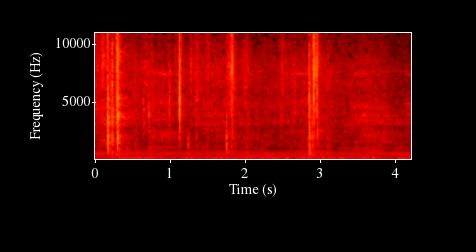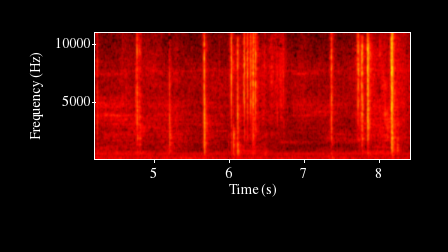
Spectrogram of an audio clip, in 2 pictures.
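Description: Light, irregular metal clicks from a torque wrench and socket on the throttle body's mounting bolts as they are torqued down, over a faint steady hum.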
